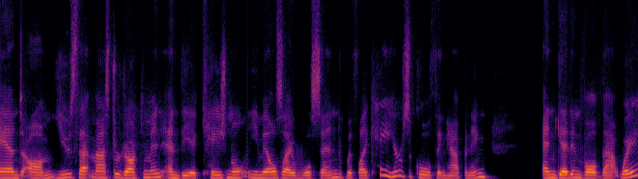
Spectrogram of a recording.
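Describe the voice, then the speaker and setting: A woman's medium-pitched voice with a dark, mellow tone, ordinary pitch variation and a very fast pace, dry and close with no echo. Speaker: political activist and newsletter author. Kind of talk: webinar presentation.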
